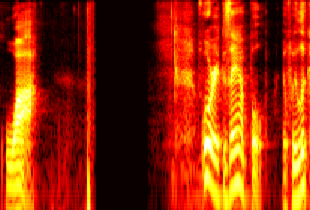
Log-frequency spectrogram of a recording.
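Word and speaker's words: は: subject of a sentence we actually do not write this particle with our hiragana wa we use the hiragana ha to write this particle so every time the particle y is used we're going to write the hiragana ha but we're going to read it as wah for example if we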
